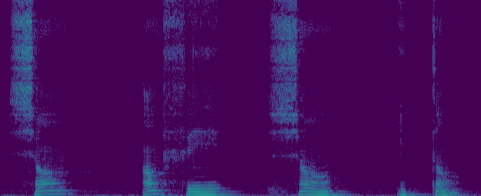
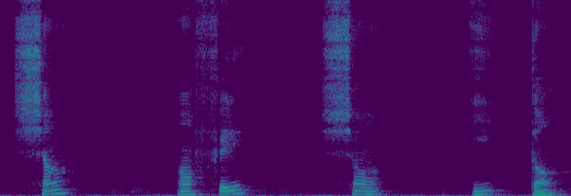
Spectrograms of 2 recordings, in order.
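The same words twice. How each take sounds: First: The vowels are pronounced with nasal resonance. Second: The vowels are pronounced without nasal resonance. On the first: This is the everyday spoken form. "Lo pronuncié, digamos, como si fuera francés eh, oral, francés, francés estándar" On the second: This is the form adapted for classical singing. "adaptado para el canto lírico... no hay nasalidad"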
